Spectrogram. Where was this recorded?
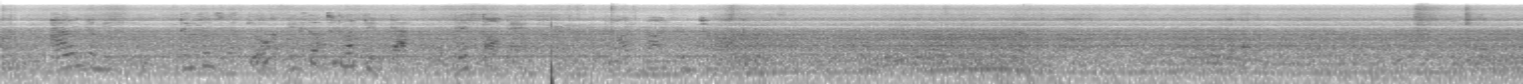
on a bus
